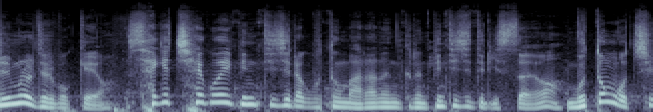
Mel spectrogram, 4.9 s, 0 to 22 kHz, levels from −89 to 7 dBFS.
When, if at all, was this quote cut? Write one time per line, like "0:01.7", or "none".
0:00.9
